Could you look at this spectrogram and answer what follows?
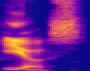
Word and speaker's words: Eos: No, it's EOS. It is pronounced EOS.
